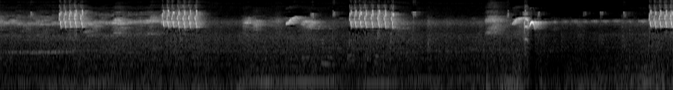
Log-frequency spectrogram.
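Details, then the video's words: Sunbird known as kolibri ninja, recorded as tutor song: loud very high trilled bursts about every one and a half seconds, separated by soft thin whistles and a sharp upslurred note. "Burung Kolibri ninja super gacor cocok buat masteran"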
